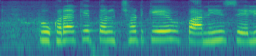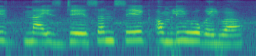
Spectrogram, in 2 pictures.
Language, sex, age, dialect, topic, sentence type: Bhojpuri, female, 18-24, Southern / Standard, agriculture, question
